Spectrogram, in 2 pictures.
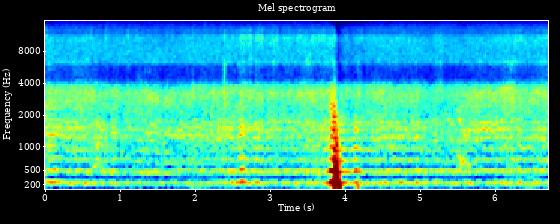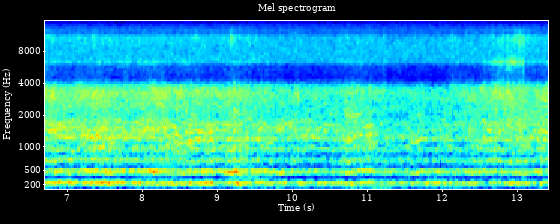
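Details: Several honey bees feasting at a 3D printed feeder inside a Colorado garage in January, active in unseasonal warmth; even humming drone of wings, with one sharp knock near four seconds.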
